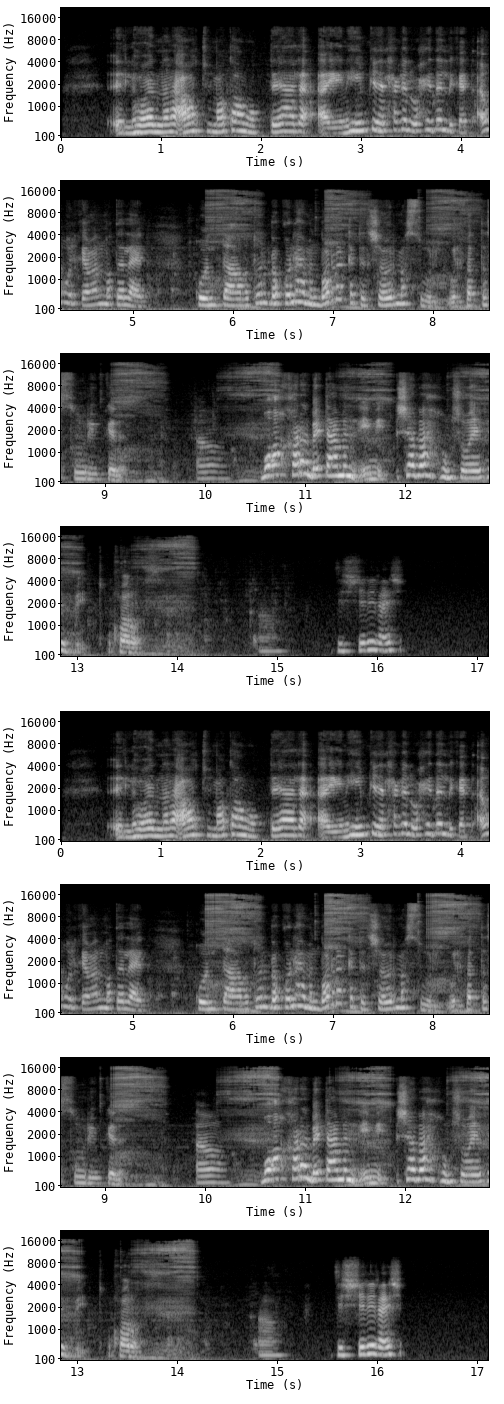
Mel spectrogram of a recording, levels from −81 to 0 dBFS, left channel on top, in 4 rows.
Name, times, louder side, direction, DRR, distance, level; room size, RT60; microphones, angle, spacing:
voice 1, 0.0-9.2 10.5-13.8, left 1 dB, 5° left, 0.5 m, -22 dB
sound 1, 1.0-15.2, left 1 dB, 85° left, 0.8 m, -43 dB
sound 2, 5.5-14.4, right 5 dB, 30° right, 0.7 m, -34 dB
voice 2, 9.9-10.3 14.8-15.1 15.6-16.2, right 6 dB, 60° right, 0.3 m, -24 dB
3.3 x 2.6 x 2.6 m
head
